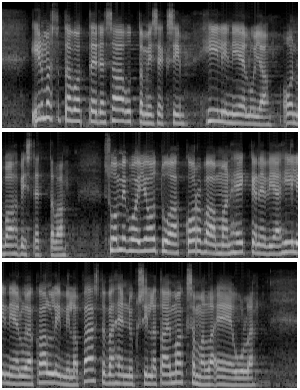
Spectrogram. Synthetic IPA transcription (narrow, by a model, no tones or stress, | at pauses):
ʔilmɑst̪o̞t̪ɑʋo̞t̪ːe̞jde̞nsɑːʋut̪ːɑmise̞ksihiːlinielujɑʔo̞nʋɑhʋist̪e̞t̪ːɑʋɑ | suomiʋo̞jːo̞wt̪uɑko̞rʋɑːmɑːnɦe̞jkːene̞ʋiæɦiːlinielujɑkɑlːiːmːilːɑpæːst̪øʋæɦe̞nːyksilːæt̪ɑjmɑksɑmɑlːɑe̞ːuːlːe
